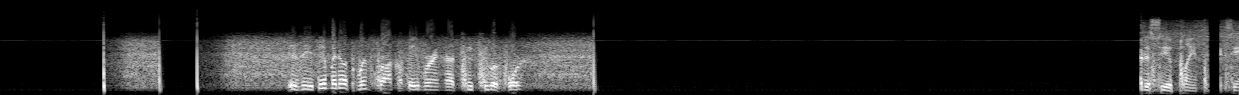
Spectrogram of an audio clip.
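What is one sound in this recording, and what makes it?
A man speaks briefly over a crackly aircraft radio.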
